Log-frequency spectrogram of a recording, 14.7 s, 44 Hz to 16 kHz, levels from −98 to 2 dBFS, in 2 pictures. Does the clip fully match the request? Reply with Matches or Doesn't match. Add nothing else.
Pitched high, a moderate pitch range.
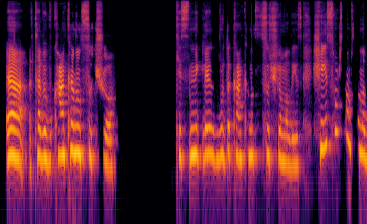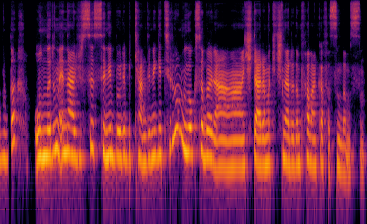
Matches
